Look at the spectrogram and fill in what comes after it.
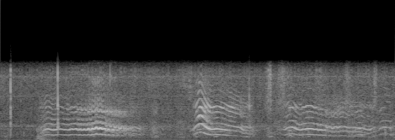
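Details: Young puppy whining during the ride home: long drawn-out, quavering whines, one sliding up then down in pitch, each lasting about a second, over a constant low hum.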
